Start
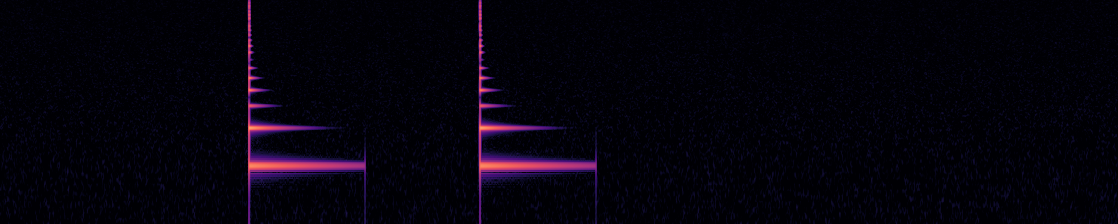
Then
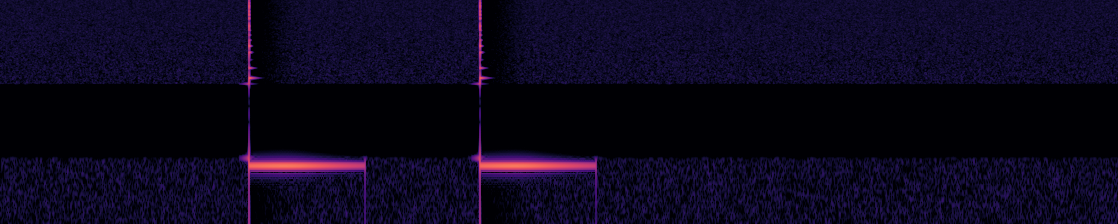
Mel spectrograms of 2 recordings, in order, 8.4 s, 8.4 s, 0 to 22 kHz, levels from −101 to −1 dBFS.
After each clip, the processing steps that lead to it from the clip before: FFT band-reject 1.2–4.7 kHz; compression 12:1, threshold -36 dBFS, peak gain reduction 15 dB; trim +8 dB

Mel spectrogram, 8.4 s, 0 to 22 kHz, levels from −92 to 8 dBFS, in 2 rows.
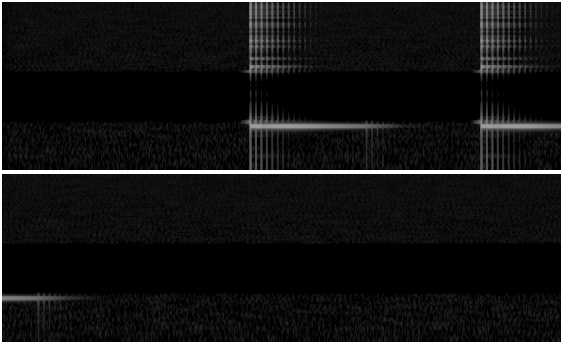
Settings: feedback comb 82 Hz, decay 0.51 s, harmonics odd, mix 30%; on a send: flutter echo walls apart 7 m, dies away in 0.67 s; on the sum: trim +6 dB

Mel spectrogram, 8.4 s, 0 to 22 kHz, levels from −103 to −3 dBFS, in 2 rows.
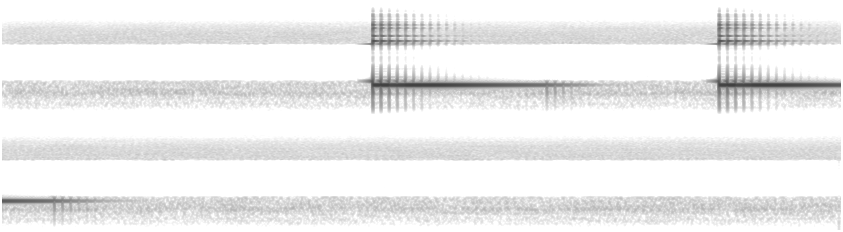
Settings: cabinet simulation 480–7800 Hz, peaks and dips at 510 Hz -4 dB, 770 Hz +7 dB, 2.6 kHz -8 dB

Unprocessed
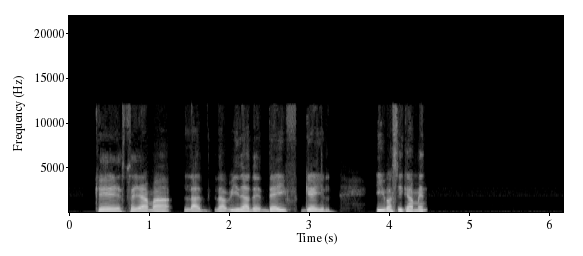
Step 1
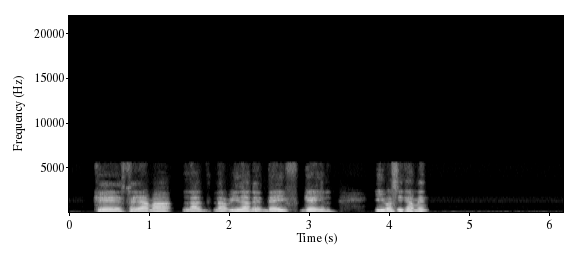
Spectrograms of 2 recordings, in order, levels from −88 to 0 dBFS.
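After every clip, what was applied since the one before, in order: frequency axis rescaled in octaves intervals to 80%; peaking EQ 71 Hz +12.5 dB 0.9 oct; trim +3.5 dB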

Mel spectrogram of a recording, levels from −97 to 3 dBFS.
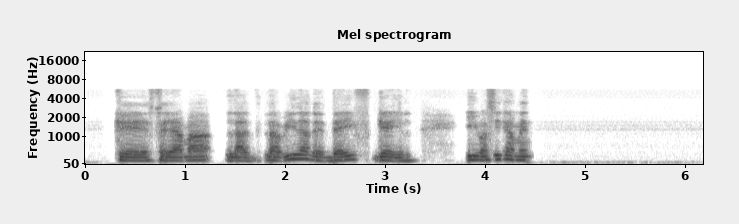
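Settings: compression 4:1, threshold -27 dBFS, peak gain reduction 12.5 dB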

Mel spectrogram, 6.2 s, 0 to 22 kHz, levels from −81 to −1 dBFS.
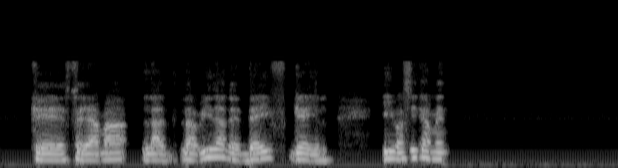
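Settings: hum 60 Hz, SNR 32 dB

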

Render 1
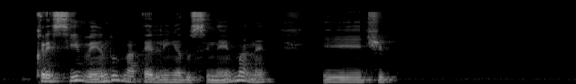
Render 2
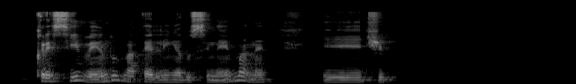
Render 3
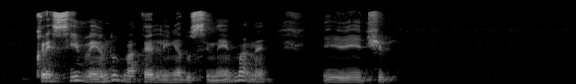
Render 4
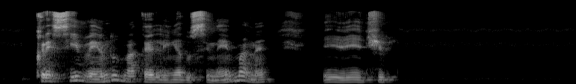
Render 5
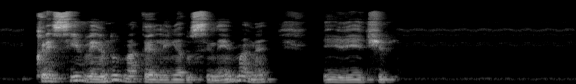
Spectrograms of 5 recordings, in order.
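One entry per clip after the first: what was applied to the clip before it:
high-pass 1.1 kHz 6 dB/octave; trim +2 dB
vibrato 4.6 Hz 67 cents; trim +6 dB
doubling 18 ms -11 dB; trim +1 dB
reverberation, pre-delay 3 ms, DRR 4 dB; trim -3 dB

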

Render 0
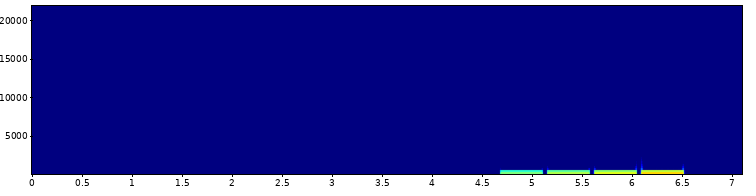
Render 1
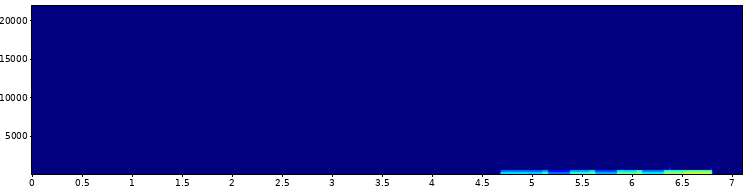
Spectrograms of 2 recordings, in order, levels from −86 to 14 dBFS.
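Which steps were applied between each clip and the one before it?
bands offset in time lows, highs 280 ms, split 250 Hz; trim -7 dB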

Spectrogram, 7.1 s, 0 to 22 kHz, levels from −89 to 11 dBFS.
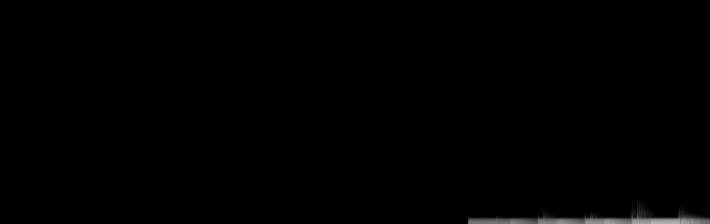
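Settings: spectral sustain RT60 0.70 s; trim +8 dB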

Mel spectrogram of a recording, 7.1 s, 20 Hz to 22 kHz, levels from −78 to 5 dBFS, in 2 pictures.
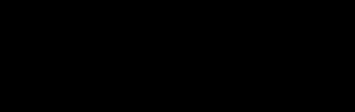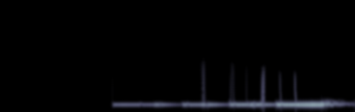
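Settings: formants replaced by sine waves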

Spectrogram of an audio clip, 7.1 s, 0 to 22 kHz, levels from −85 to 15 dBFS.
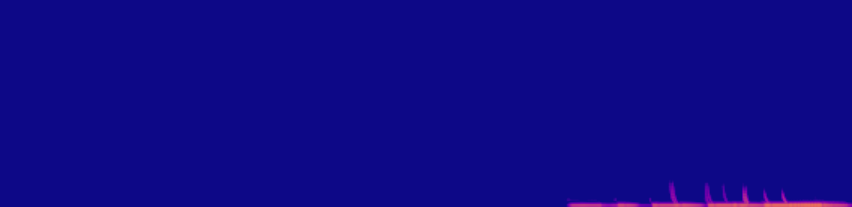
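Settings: robot voice 280 Hz; gate -45 dBFS, range -16 dB; phase dispersion lows, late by 51 ms, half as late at 650 Hz; trim +2.5 dB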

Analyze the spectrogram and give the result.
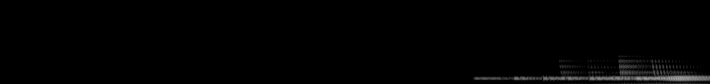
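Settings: low-pass 1.1 kHz 24 dB/octave; bit crusher 12-bit; flutter echo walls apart 5.8 m, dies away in 1.4 s; trim -5.5 dB

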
